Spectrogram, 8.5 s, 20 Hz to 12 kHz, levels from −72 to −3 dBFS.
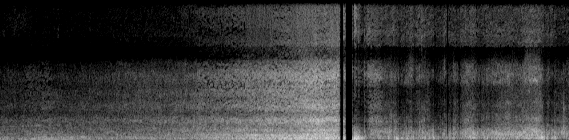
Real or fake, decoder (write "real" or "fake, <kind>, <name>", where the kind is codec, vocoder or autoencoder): fake, vocoder, Vocos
